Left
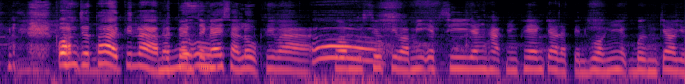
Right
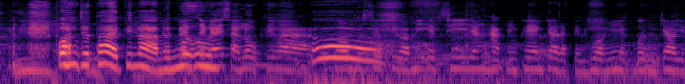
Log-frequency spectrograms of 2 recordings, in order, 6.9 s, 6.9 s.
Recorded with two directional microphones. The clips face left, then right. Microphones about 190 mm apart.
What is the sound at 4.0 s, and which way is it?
A woman's voice, 60° left (ahead or behind).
